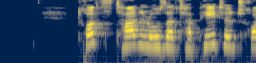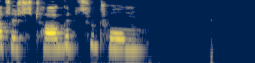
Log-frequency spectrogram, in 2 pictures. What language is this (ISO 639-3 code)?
deu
